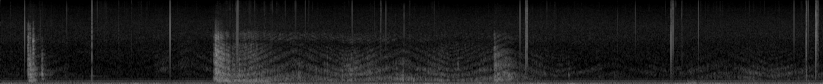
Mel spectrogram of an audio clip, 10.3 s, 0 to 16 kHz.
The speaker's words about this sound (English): The M40 A1 106mm recoilless rifle.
